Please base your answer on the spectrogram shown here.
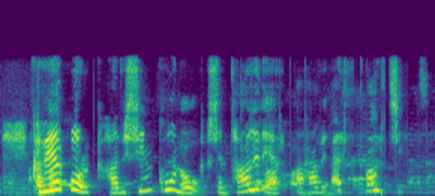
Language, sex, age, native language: Icelandic, female, 50-59, Icelandic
